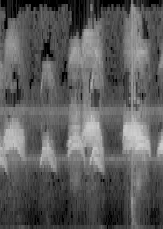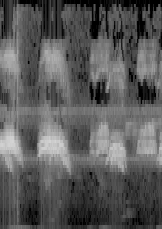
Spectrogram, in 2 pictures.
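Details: Oriental magpie-robin nestlings aged one week, fed by hand, give high, harsh begging squeals in bursts about once a second, with a faint low hum behind.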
